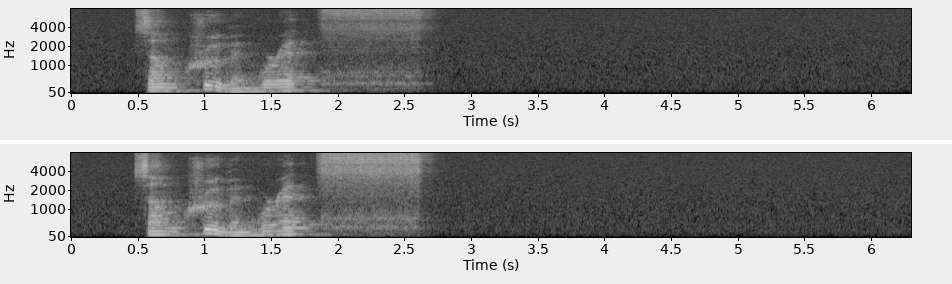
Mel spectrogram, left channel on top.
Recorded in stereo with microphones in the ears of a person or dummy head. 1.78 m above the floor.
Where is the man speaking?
50° right (ahead or behind), 3 m.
